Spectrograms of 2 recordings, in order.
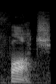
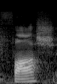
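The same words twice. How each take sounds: First: The word ends with a ch sound. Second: The word is said the French way. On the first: The speaker calls it wrong. "you pronounce it a ch sound" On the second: The speaker calls it right. "as you would say it in French"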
